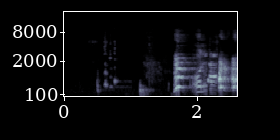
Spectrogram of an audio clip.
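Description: A small pet dog barks in a few short, sharp yips early on, near and fairly faint, before people start talking over it.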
